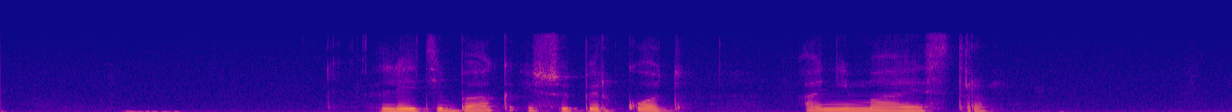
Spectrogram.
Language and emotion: Russian, neutral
